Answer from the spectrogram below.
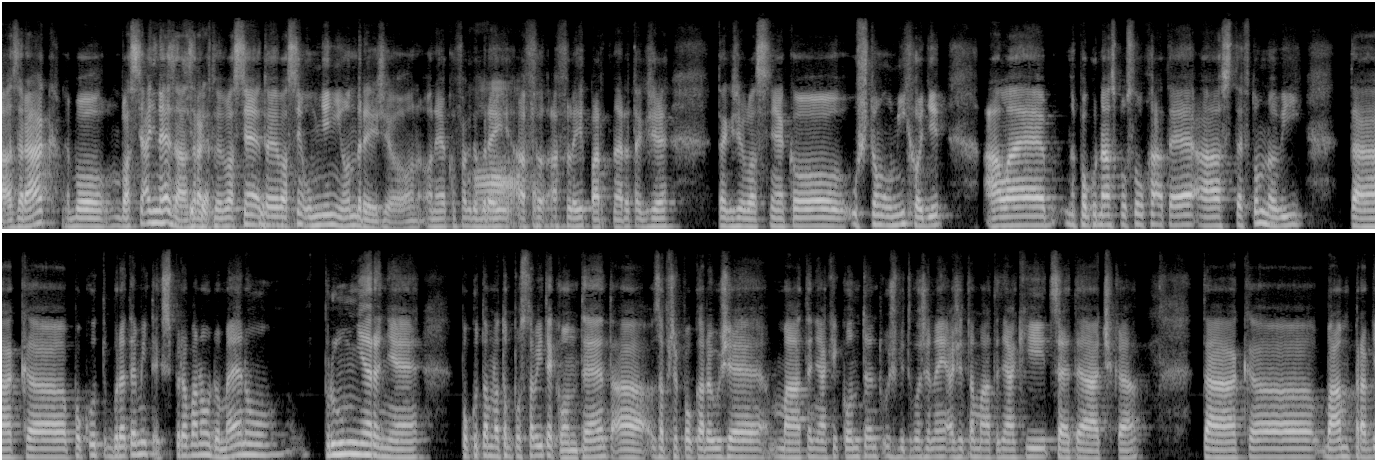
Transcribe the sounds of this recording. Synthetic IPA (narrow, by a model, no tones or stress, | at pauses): aːzɾaknɛbo̞vlast̪ɲɛʔaɲɪnɛːzaːzɾakt̪ojɛvlast̪ɲɛt̪ojɛvlast̪ɲɛumɲɛɲiːo̞nd̪ɾɪjʒɛjo̰ʔonʔo̰njɛjako̞faɡ̚dobɾɛja̰fafɪljɛpaɾt̪nɛɾt̪aɡʒɛ | t̪aɡʒɛvlast̪ɲɛjako̞uʃft̪omumiːxo̞ɟɪt̪̚ʔa̰lɛpokut̪naːsposlowxaːt̪ɛast̪ɛft̪o̞mno̞viːt̪akpo̞kut̪budɛt̪ɛmiːt̪ʔɛkspɪɾo̞vano̞wdo̞mɛːnupɾuːmɲɛɾɲɛpokut̪̚ːamnat̪o̞mpo̞st̪aviːt̪ɛko̞nt̪ɛnt̪azapr̥ɛt̪̚po̞kladjuʒɛmaːt̪ɛɲɛakiːko̞nt̪ɛnt̪uʒvɪt̪vo̞rɛnɛjaʒɛt̪amːaːt̪ɛɲɛakiːt͡sɛːt̪ɛːaːt͡ʃka | t̪ak | vaːmpɾʔavɟɛ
